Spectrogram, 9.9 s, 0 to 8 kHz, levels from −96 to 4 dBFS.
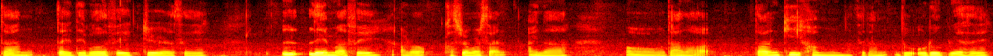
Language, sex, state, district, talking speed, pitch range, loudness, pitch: Nagamese, female, Nagaland, Dimapur, 90 wpm, 155-170 Hz, -21 LUFS, 160 Hz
